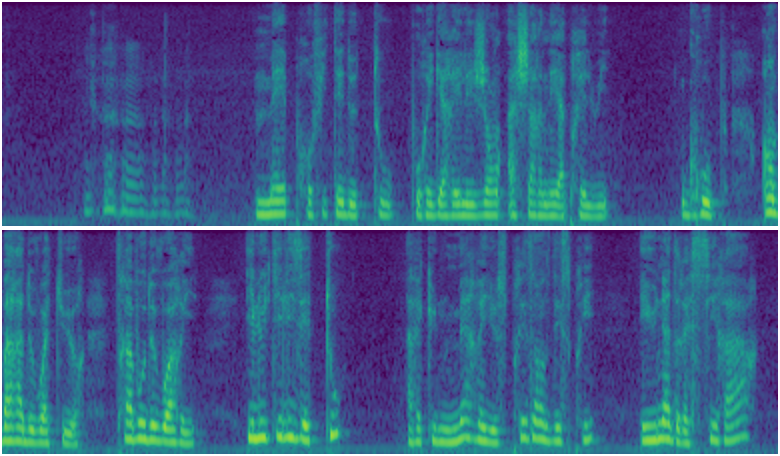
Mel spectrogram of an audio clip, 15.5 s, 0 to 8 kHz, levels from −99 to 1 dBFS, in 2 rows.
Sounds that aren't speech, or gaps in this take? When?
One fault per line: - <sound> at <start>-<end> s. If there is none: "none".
- laugh at 0.8-2.0 s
